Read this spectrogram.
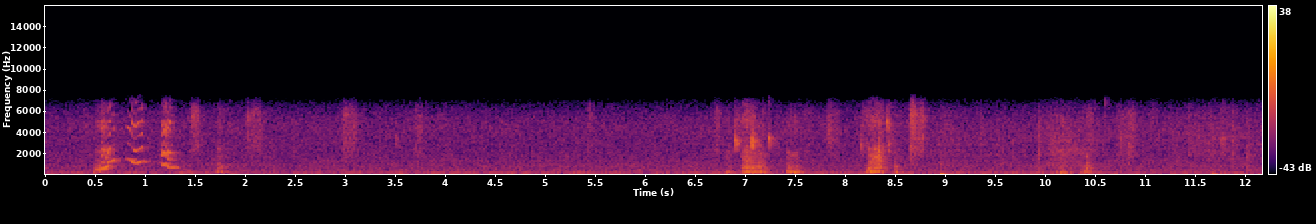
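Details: Poodle puppies giving short high whimpers and yips in a few bursts near the start and again around the middle and late part, over a steady low indoor hum.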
